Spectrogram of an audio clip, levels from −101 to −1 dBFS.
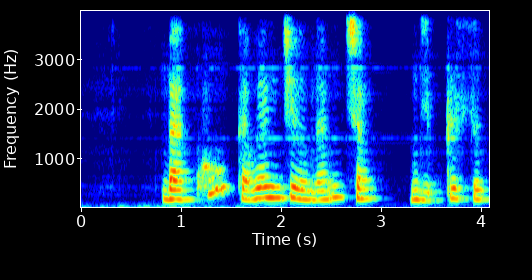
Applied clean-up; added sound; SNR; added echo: neural mask model DeepFilterNet 3.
